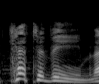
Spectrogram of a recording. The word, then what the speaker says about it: Ketuvim: The third section are the Ketuvim. That's the KH sound at the end here.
